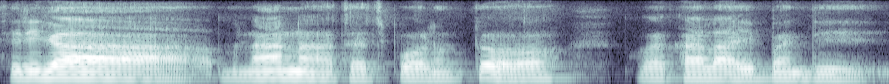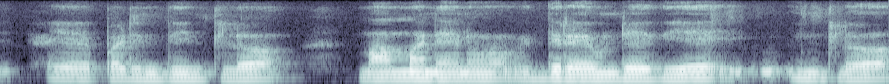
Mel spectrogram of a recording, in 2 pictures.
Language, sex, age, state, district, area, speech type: Telugu, male, 60+, Andhra Pradesh, Sri Balaji, rural, spontaneous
